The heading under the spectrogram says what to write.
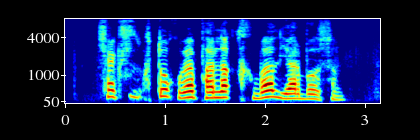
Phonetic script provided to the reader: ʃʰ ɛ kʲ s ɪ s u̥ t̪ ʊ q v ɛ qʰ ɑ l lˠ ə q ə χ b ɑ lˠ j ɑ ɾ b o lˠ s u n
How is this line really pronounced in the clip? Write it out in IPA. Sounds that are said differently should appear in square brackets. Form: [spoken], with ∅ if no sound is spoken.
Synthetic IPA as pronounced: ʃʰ ɛ kʲ s ɪ [z] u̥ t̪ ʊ q v ɛ [pʰ] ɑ [ɾ] lˠ ə q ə χ b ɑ lˠ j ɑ ɾ b o lˠ s u n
